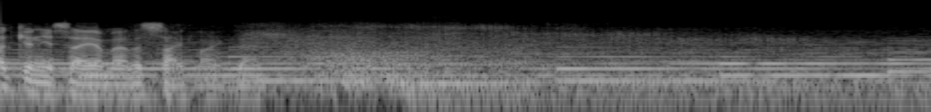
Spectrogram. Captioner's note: boosters firing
